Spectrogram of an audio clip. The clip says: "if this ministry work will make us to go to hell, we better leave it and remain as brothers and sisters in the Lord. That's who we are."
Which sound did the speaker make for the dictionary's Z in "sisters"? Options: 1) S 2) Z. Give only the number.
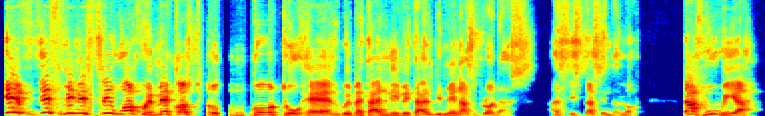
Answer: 1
